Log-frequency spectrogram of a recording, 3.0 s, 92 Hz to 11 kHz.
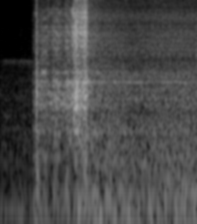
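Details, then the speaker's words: Maruti Swift (2017 model per speaker, 2020 in title) with a starter noise while the clutch is pressed: after repair, starting with the clutch released gives a short, clean starter spin that catches at once into a quiet idle; no grinding, problem fixed. "अब करते हैं गाड़ी को start अब देखो गाड़ी के अंदर कोई दिक्कत नहीं है"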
